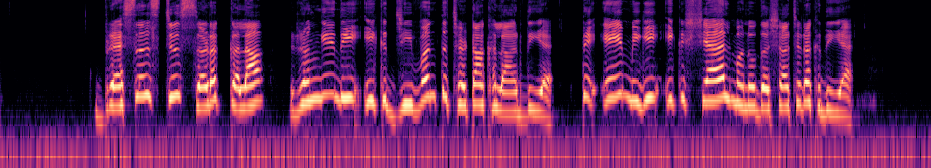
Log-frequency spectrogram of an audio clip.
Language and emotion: Dogri, happy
